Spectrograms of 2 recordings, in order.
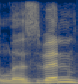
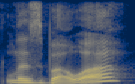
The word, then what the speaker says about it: Lisboa: of their country like Lisbon we call it Lisbon but it's Lisboa so I'm like what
